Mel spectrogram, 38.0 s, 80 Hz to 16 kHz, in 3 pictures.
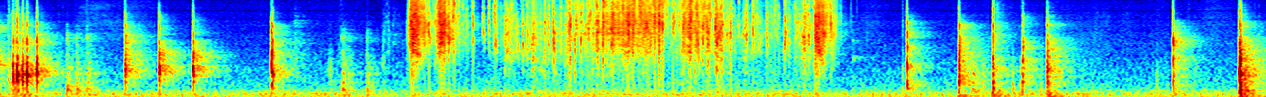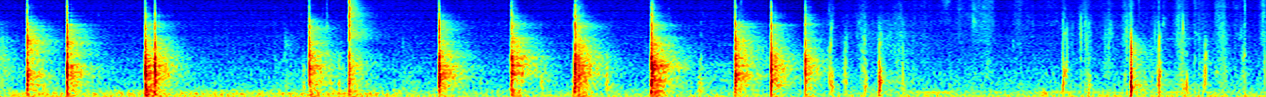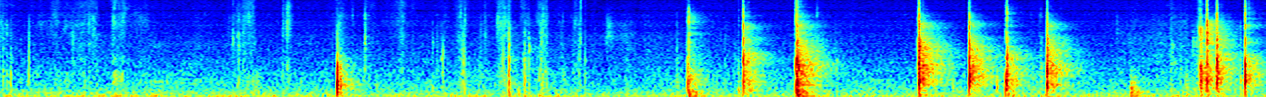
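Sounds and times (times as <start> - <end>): fidget toy crunching: 3.9 - 8.5
fidget toy snaps and clicks: 4.1 - 8.5.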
